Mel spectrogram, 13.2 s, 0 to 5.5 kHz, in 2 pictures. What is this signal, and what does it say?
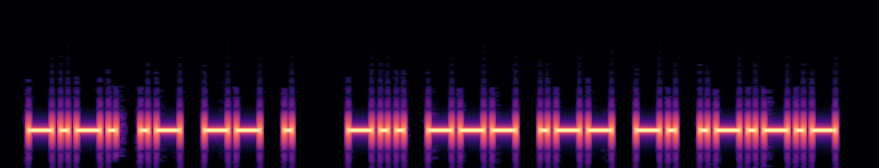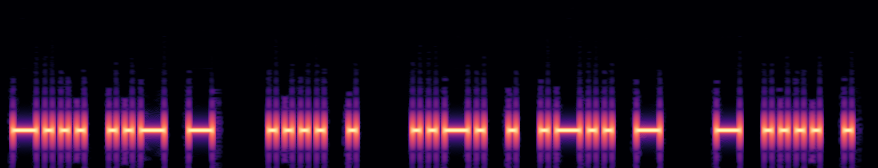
Morse code, heard as a keyed tone, about 20 wpm, 600 Hz. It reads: CAME DOWN. BUT HE FELT THE
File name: the old man and the sea part 2 20wpm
